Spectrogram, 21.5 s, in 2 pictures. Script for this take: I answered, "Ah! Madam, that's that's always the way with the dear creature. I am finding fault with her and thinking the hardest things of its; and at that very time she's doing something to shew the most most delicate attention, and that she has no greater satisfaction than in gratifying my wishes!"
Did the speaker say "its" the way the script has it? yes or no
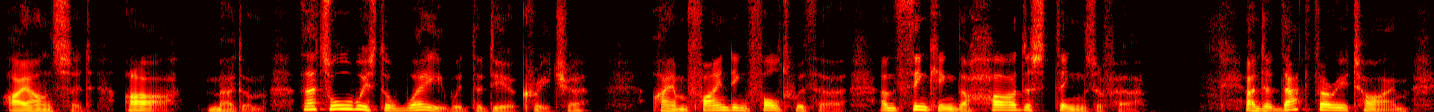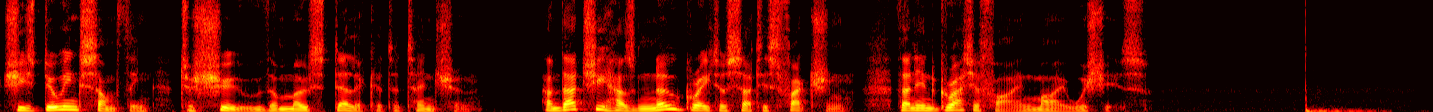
no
